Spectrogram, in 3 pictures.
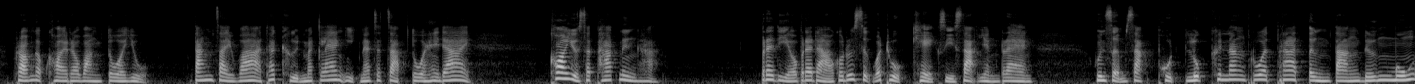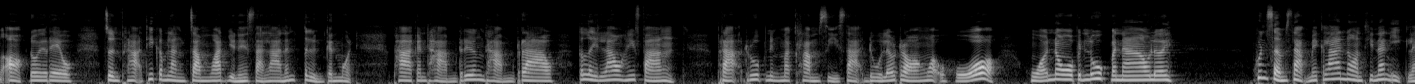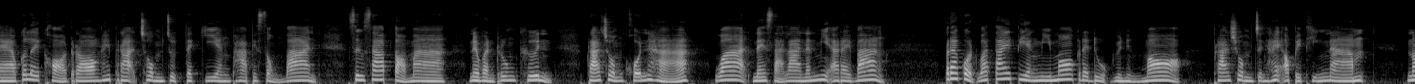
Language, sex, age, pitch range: Thai, female, 20-39, 160-200 Hz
